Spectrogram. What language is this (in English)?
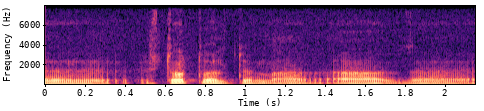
Icelandic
